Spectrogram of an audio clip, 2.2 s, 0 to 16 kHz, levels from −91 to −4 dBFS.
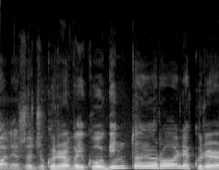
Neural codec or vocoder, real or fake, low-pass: vocoder, 48 kHz, 128 mel bands, Vocos; fake; 14.4 kHz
